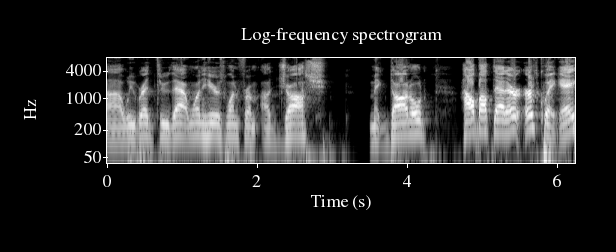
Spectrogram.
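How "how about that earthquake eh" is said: loud put-on Canadian accent. Reading out a message sent in about the earthquake, in a Canadian accent. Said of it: "Practicing my Canadian accent there".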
